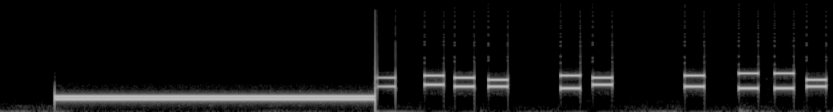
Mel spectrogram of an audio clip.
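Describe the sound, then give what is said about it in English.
A steady, humming telephone dial tone holds for about three seconds, then gives way to a quick series of around ten short, bright touch-tone dialing beeps in an uneven rhythm, with no voices, as someone phones the Crow's Nest in Washington, whose line is busy. “So let's call the old Crow's Nest in Washington and find out just what's happening.”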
